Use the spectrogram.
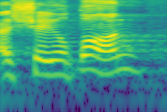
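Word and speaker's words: الشيطان: Kata-kata asyaiton dengan menggunakan huruf sya atau huruf shin. Namun banyak di antara mereka yang membacanya dengan a'udzu billahi minasyaito dengan huruf sa.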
